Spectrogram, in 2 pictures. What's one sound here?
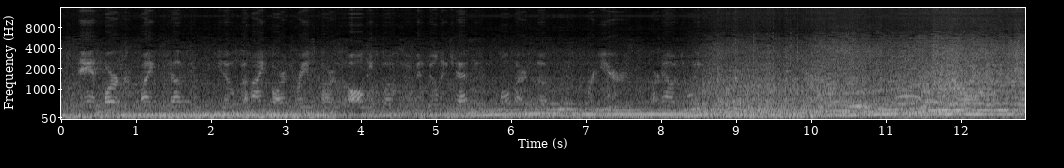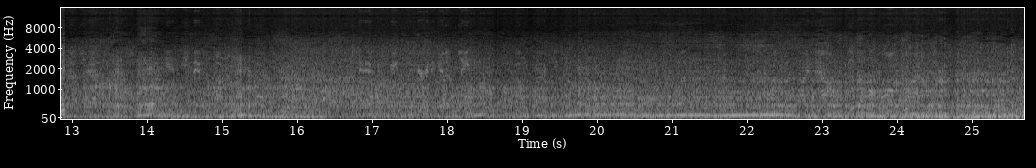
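A race car engine revs loudly in bursts.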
